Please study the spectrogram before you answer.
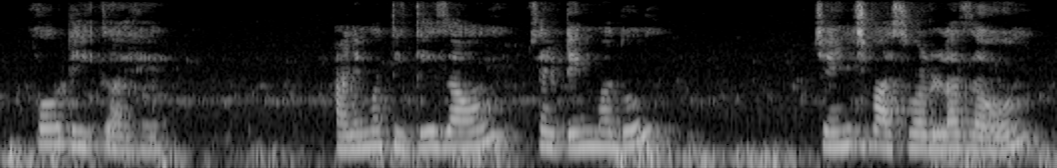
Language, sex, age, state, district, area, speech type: Marathi, female, 18-30, Maharashtra, Sindhudurg, rural, spontaneous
